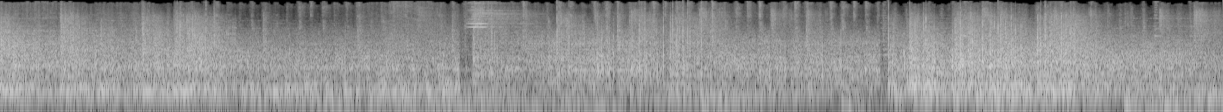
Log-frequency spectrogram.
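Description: Demolition blasts at North Korea's nuclear test site tunnels rumble on in a dense, continuous roar, with sharper bursts punctuating the din and a heavier surge near the end.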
